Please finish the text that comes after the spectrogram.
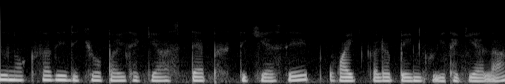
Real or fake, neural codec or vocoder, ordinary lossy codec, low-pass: real; none; none; none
